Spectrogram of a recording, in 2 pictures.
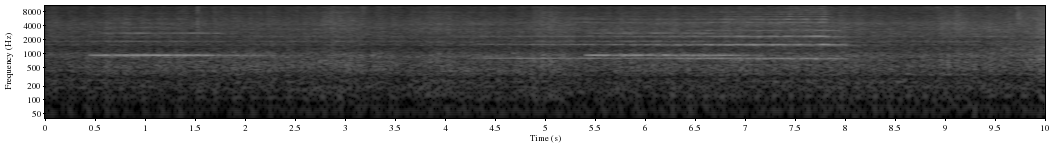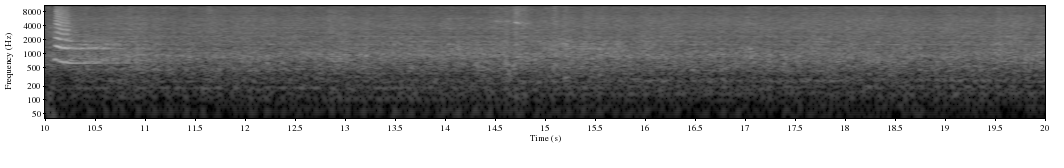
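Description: The Banaras Vande Bharat Express approaches from the opposite direction and sounds a sharp horn blast, then rushes past as a loud, sustained roar of wheels and wind that continues to the end.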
